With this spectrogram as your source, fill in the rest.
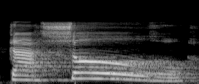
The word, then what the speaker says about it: cachorro: Cachorro, o xó. É a sílaba tônica.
